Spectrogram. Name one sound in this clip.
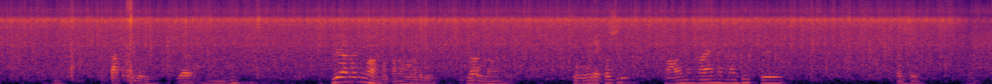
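Young men talk casually close by.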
